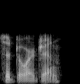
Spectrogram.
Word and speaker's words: Adorjan: Adarjan, is that about right? – Yeah, it's about right. It's Adarjan. – No, so it wasn't right.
